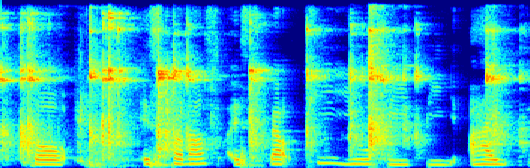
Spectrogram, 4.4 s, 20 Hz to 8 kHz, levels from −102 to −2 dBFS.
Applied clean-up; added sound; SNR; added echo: classical method WPE with log-MMSE.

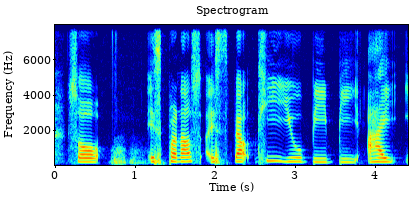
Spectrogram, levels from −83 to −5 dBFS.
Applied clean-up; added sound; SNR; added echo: none; none; none; none.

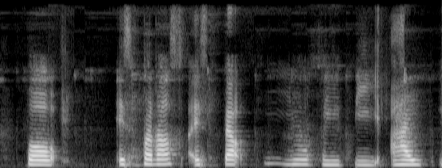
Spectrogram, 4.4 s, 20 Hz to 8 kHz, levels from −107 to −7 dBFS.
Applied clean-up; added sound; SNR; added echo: neural mask model DeepFilterNet 3.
